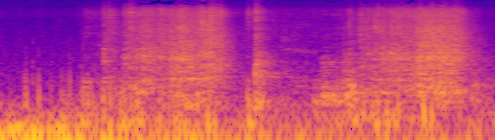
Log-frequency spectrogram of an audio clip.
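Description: A broom scrapes across a hard floor.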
